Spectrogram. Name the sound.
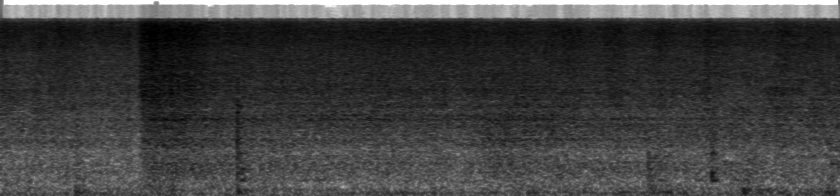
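stirring flour roux in pan while adding milk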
